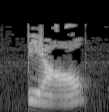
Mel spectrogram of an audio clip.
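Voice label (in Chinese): "表", Mandarin; chinese flashcards; hsk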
